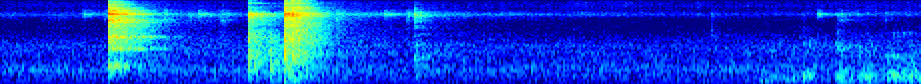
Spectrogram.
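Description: Crab meat scooped out of a container with a utensil: three sharp metallic scrapes and clinks close by, then quiet, with faint shuffling handling noises at the end.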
